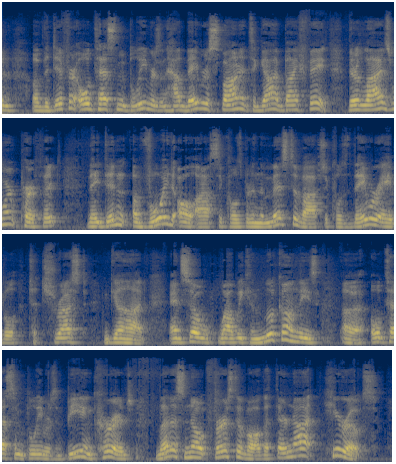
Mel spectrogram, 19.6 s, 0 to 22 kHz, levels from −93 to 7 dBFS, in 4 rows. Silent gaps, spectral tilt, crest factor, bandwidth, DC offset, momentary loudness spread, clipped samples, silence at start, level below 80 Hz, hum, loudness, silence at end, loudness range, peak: none; -5.5 dB/octave; 16 dB; 14.5 kHz; under 0.1%; 8 LU; under 0.1%; 0 s; -60 dBFS; none; -22 LUFS; 0.2 s; 2 LU; -4 dBFS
